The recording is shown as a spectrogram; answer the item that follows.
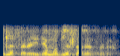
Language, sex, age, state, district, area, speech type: Kannada, male, 18-30, Karnataka, Raichur, urban, conversation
